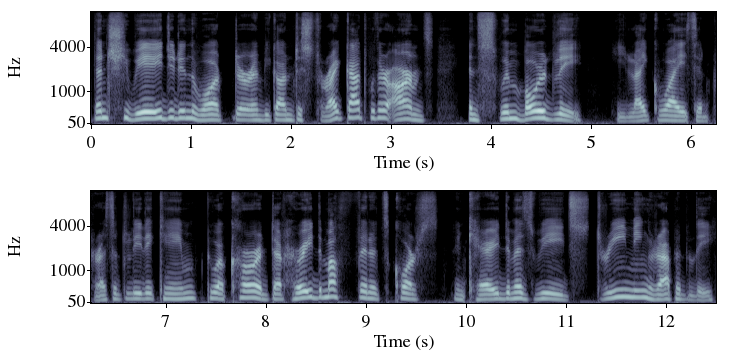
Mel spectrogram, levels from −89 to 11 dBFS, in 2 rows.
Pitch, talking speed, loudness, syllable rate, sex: 165 Hz, 185 wpm, -19 LUFS, 5.0 syllables/s, female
